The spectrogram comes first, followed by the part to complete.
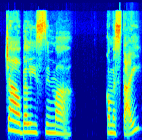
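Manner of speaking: light Italian accent, slow and showy; mock Italian greeting. Shown as a demonstration. Showing viewers her Italian in a light Italian accent. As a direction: show off a playful Italian accent. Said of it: "That's how you say that".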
